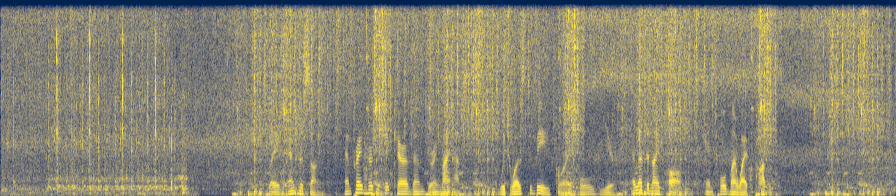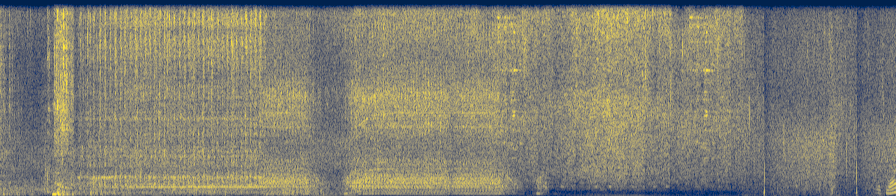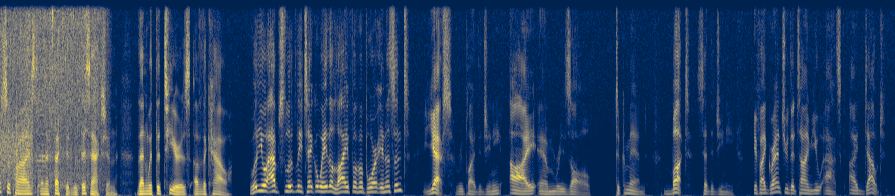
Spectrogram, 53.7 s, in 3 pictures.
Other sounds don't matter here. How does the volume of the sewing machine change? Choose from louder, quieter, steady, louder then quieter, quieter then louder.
steady.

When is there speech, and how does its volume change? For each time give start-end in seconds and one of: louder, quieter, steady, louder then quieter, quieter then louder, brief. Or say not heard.
5.2-15.6 steady
35.5-53.5 quieter.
